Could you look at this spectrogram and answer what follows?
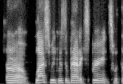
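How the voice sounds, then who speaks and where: A woman speaks with a Missouri accent at a medium pitch. Her intonation stays flat and monotone. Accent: own Missouri accent, sometimes noticeable. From southern Missouri, near Arkansas border. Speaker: live stream host. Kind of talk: casual chat.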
